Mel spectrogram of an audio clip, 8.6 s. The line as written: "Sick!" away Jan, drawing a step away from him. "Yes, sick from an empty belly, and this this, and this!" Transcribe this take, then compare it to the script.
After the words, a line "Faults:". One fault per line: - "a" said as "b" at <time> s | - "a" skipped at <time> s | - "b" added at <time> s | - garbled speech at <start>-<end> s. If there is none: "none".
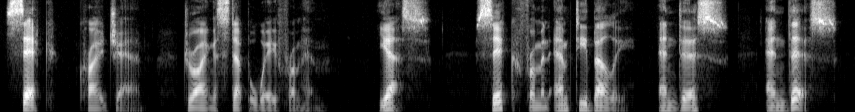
"Sick!" cried Jan, drawing a step away from him. "Yes, sick from an empty belly, and this, and this!"
Faults:
- "away" said as "cried" at 0.8 s
- "this" skipped at 7.3 s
